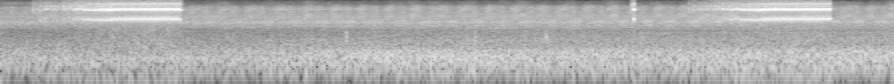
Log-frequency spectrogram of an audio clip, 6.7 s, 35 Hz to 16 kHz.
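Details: Along a walking path on 24 August 2017, a Japanese katydid produces two grating, high-pitched buzzing bursts about five seconds apart. Each swells gradually, then cuts off sharply, with a single faint click between them.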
